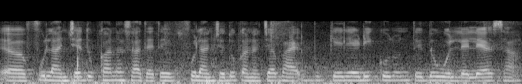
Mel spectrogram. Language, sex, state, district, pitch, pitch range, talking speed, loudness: Konkani, female, Goa, North and South Goa, 180 Hz, 170-185 Hz, 160 wpm, -15 LUFS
